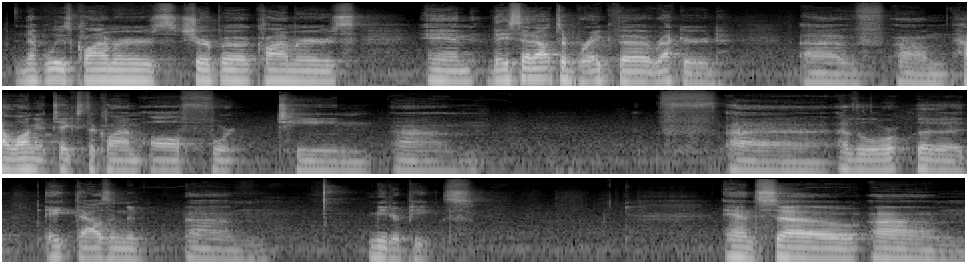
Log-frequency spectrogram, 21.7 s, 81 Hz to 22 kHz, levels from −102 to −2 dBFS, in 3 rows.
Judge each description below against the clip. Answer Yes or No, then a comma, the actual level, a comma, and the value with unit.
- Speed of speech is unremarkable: No, slow, 90 wpm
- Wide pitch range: No, average, 3.2 semitones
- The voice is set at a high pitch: No, low, 105 Hz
